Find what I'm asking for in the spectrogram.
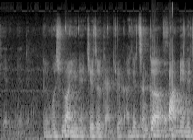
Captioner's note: Mandarin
